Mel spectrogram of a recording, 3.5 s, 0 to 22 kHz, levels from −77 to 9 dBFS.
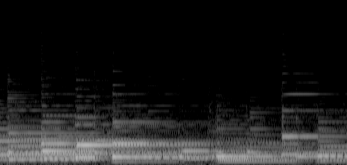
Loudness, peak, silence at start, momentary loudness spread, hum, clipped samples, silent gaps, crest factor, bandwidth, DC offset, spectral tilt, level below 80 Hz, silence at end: -24 LUFS; -8 dBFS; 0 s; 9 LU; none; under 0.1%; none; 14 dB; 3.7 kHz; under 0.1%; -12 dB/octave; -60 dBFS; 0 s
